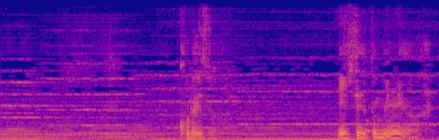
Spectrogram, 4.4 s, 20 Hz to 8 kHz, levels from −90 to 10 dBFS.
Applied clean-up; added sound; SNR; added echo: none; none; none; reverberation time 1.9 s.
